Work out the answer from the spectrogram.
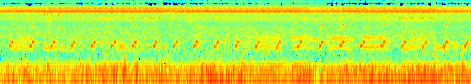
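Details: White-breasted waterhen calling in a steady series of short upslurred notes, about two per second, over a strong low rumble and a constant high whine.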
